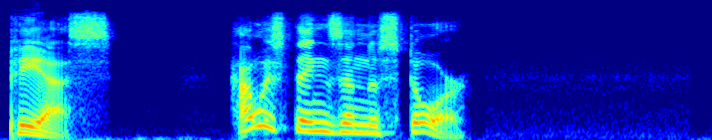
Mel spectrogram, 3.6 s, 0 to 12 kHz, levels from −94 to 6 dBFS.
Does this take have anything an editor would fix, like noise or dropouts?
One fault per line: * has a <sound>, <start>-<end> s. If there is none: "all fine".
all fine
